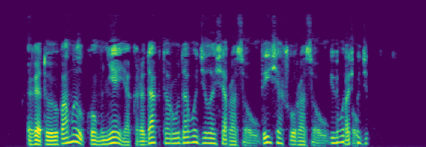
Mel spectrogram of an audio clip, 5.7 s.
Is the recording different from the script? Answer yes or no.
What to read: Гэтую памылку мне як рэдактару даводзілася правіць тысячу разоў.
yes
